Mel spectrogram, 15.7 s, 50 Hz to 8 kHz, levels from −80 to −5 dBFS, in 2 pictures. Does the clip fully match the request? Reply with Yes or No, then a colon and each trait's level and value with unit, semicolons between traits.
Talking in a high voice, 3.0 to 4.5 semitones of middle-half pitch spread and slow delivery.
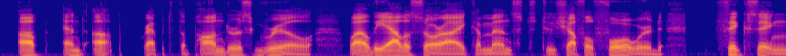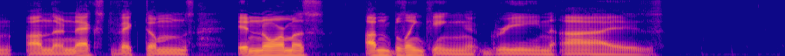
No: very low, 75 Hz; average, 3.4 semitones; slow, 90 wpm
